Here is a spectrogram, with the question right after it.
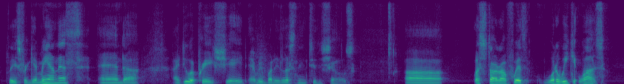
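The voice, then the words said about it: Slightly rough voice. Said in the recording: “I sound a little bit rough today ... I sound a little rough”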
